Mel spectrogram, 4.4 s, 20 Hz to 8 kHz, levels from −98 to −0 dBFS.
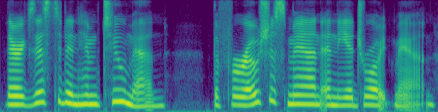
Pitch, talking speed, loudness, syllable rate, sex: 230 Hz, 180 wpm, -15 LUFS, 5.0 syllables/s, female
